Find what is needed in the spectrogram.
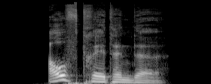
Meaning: inflection of auftretend: 1. strong/mixed nominative/accusative feminine singular 2. strong nominative/accusative plural 3. weak nominative all-gender singular
- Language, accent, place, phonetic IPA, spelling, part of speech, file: German, Germany, Berlin, [ˈaʊ̯fˌtʁeːtn̩də], auftretende, adjective, De-auftretende.ogg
